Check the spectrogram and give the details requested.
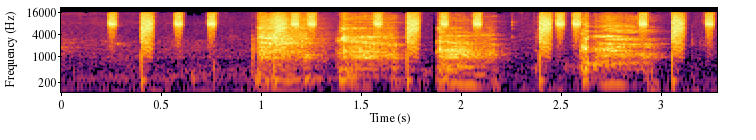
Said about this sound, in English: You okay? Yeah, just getting old. Seems I can't smoke a lap now without coughing. Coughing's good. It opens up the capillaries, you know.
